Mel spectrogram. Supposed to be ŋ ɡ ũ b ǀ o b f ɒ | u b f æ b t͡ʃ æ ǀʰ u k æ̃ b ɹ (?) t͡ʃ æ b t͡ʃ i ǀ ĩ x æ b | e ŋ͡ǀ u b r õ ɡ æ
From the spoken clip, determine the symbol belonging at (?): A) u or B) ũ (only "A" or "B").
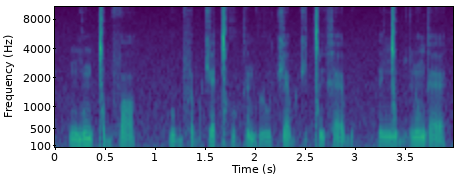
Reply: A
